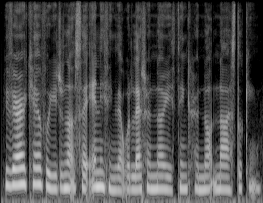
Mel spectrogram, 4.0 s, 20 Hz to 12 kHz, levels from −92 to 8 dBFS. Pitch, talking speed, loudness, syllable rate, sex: 190 Hz, 290 wpm, -20 LUFS, 6.5 syllables/s, female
